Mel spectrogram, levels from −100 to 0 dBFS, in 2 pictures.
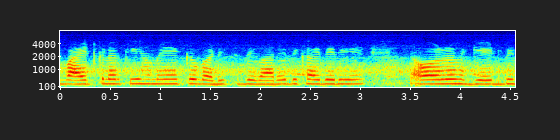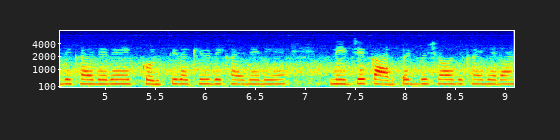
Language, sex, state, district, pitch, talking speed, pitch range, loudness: Hindi, female, Uttar Pradesh, Varanasi, 225 Hz, 225 wpm, 220-230 Hz, -18 LUFS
